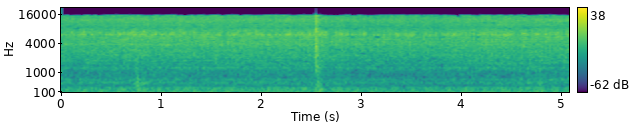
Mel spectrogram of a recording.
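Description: An RV engine runs steadily in drive as it works up through the gears, a constant low rumble with a faint high whine and one brief squeak partway through, no talk over it.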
